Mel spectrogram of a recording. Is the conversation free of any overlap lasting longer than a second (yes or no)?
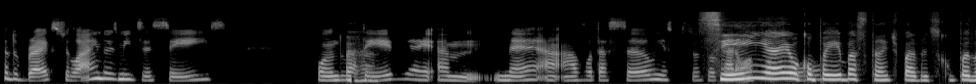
no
